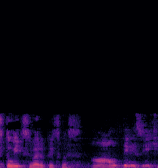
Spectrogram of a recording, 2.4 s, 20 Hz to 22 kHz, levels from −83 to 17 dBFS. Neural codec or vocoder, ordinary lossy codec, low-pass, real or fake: none; MP3, 32 kbps; 7.2 kHz; real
